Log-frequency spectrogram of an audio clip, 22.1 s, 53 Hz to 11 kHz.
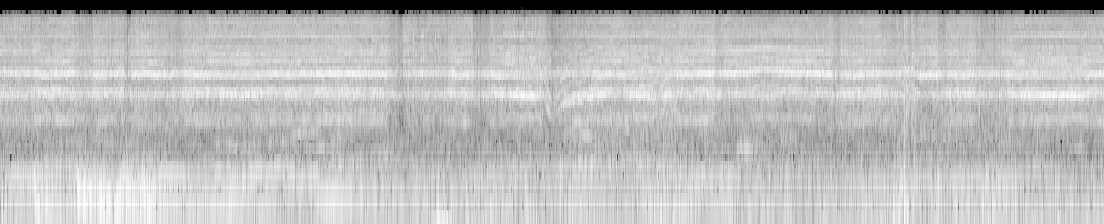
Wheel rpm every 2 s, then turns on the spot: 160, 160, 160, 170, 160, 140, 160, 160, 160, 160, 160.
none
